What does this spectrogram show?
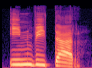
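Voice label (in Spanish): "invitar", Spanish, female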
